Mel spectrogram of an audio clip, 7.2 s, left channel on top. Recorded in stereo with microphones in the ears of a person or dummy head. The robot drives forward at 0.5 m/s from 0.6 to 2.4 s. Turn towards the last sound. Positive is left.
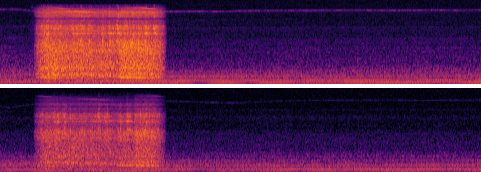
No sound to turn to.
